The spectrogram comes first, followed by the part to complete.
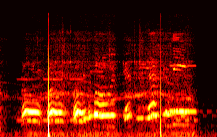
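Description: VTech Move and Crawl Ball electronic baby toy playing a short tune with a synthetic voice singing, with two brief clicks partway through.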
